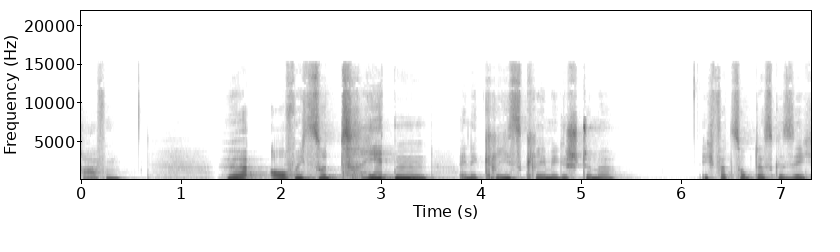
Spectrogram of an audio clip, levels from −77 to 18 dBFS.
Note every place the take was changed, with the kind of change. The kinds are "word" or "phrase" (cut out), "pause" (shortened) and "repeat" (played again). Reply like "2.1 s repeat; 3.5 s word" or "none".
3.8 s word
